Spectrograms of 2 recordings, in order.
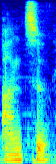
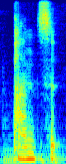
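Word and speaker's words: パンツ: Y como se dan cuenta, se escribe igualito, lo que cambia es la entonación, ¿no?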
